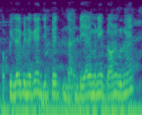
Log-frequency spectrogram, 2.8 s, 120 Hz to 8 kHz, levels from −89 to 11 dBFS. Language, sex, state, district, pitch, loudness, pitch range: Hindi, male, Uttar Pradesh, Lucknow, 125 Hz, -14 LUFS, 125-130 Hz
